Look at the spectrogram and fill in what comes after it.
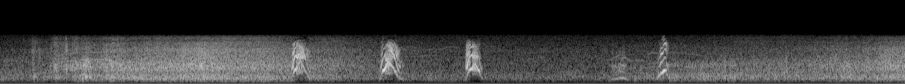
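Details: Corgi barking in a quick run of three clipped barks about a second apart, then a single higher yelp after a short pause, against a constant background hiss.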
